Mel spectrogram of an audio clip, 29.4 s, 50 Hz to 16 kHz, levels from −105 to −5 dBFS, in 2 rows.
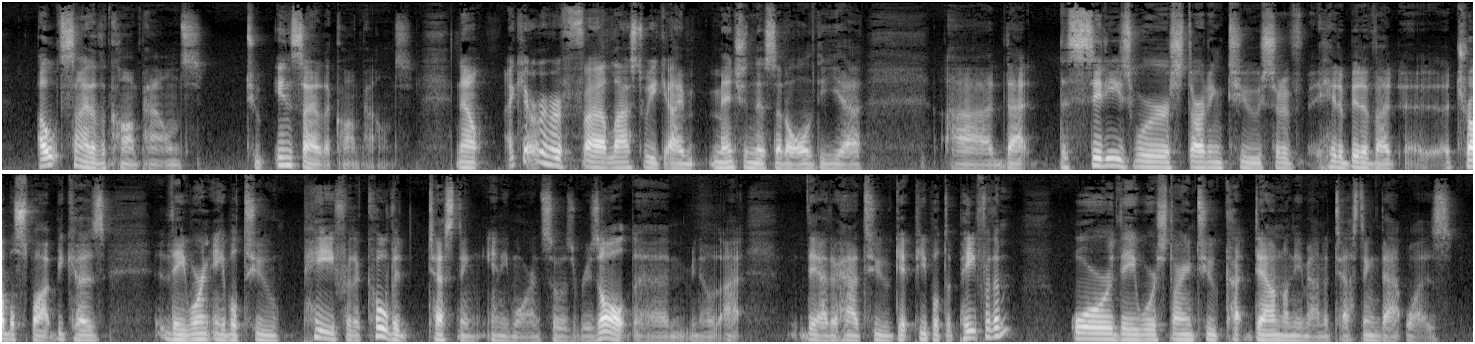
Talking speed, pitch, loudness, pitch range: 175 wpm, 105 Hz, -26 LUFS, 95-115 Hz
